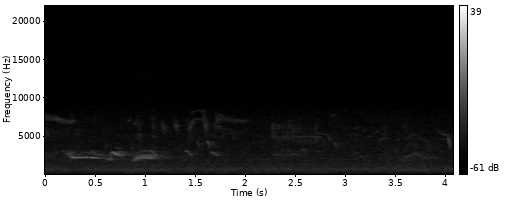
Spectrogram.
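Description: Small songbirds chirping and calling, with a cluster of louder quick chirps in the first second or so, then fainter calls over a faint steady background hiss.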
